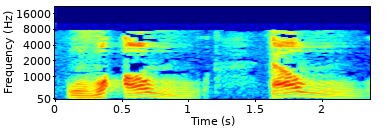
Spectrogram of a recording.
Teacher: الصوت محصور بين الحنك واللسان ومتجه إلى أعلى، فهو من جهة مطبق ومن جهة مستعلي، أض. بينما الصورة التي في وسط اللوحة، نعم الحرف مستعل ولكنه ليس مطبقا، مستعل ولكنه منفتح، قا قا، ليس هناك انحصار للصوت.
